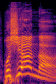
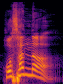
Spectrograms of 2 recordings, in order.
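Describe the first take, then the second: First: The word is said with an extra syllable, shi-anna. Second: The word is said with two middle syllables, sanna. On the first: This is the form in the original language. "원어적으로는 ... 호시안나랍니다 ... 이렇게 외치는 겁니다" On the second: This is the familiar form of the word. "이렇게 호산나가 아니라"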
